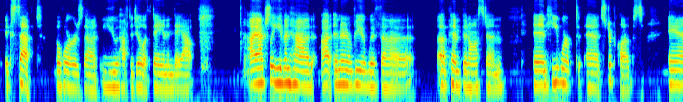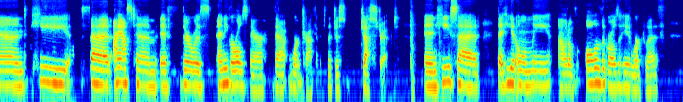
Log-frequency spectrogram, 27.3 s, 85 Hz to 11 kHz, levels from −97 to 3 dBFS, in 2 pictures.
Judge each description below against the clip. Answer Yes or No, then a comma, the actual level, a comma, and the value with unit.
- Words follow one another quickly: No, average, 155 wpm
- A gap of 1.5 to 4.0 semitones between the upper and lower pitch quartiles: Yes, average, 2.8 semitones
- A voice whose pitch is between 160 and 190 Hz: Yes, medium, 185 Hz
